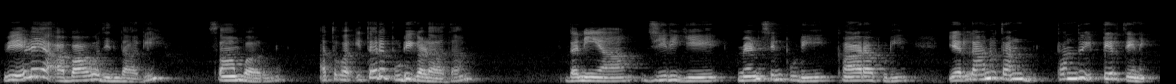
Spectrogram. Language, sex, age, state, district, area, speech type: Kannada, female, 45-60, Karnataka, Tumkur, urban, spontaneous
